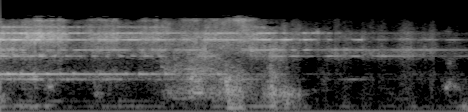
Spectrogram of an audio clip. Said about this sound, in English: excuse me, I thought I had turned my phone on.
